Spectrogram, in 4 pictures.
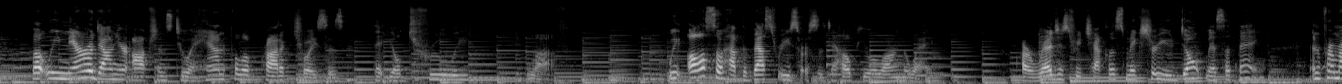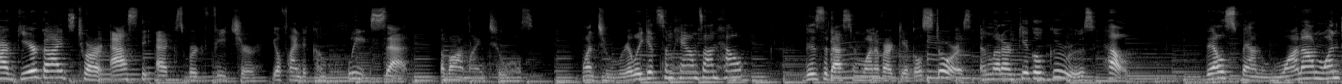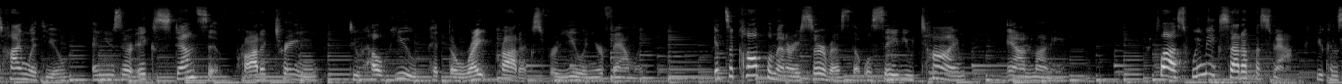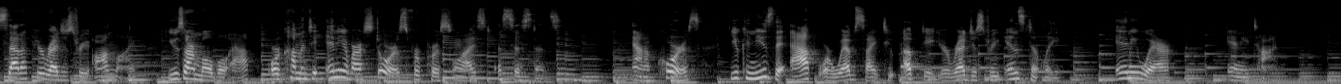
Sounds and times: Music: 0.0s - 53.6s
Speech: 0.4s - 5.6s, 6.7s - 9.4s, 10.2s - 20.9s, 21.5s - 24.7s, 25.5s - 33.3s, 34.0s - 37.5s, 38.4s - 45.8s, 46.6s - 52.0s, 52.6s - 53.1s.

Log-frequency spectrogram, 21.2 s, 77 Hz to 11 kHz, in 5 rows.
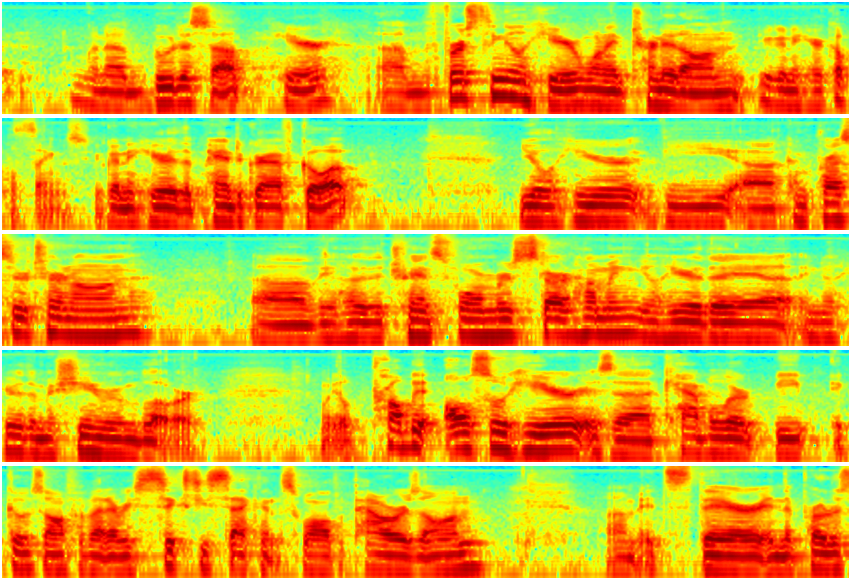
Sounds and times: Speech: 0.0s - 6.1s, 6.8s - 21.1s.

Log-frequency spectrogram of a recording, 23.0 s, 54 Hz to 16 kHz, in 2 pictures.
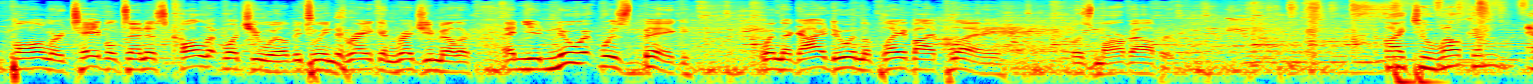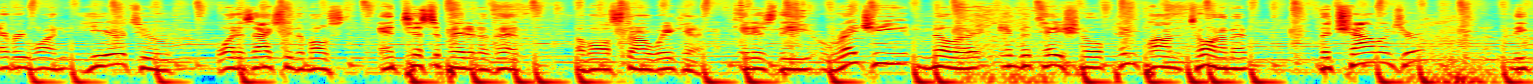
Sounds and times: Music: 4.4s - 23.0s.

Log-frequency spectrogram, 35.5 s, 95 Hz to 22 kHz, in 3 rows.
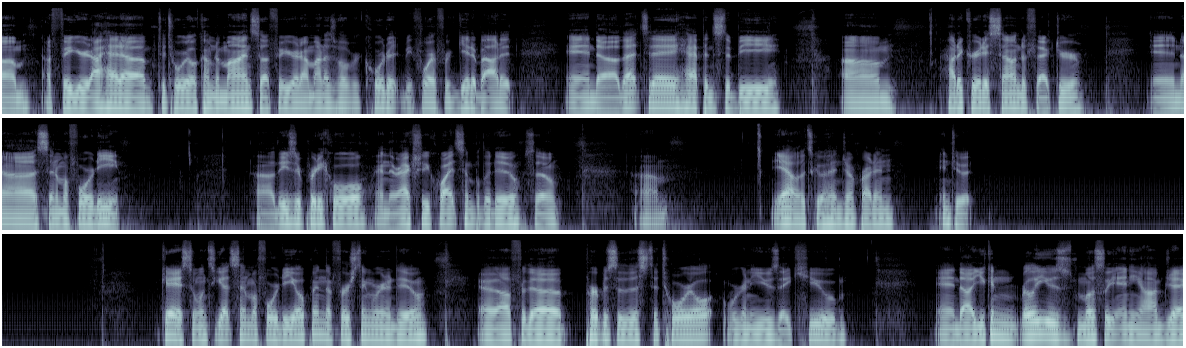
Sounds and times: Speech: 0.0s - 7.8s, 8.4s - 10.9s, 11.5s - 13.1s, 14.4s - 17.4s, 18.2s - 18.6s, 19.4s - 21.6s, 25.2s - 32.2s, 33.0s - 35.4s.

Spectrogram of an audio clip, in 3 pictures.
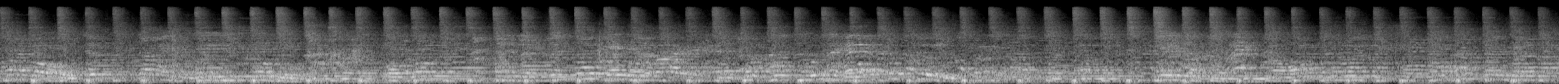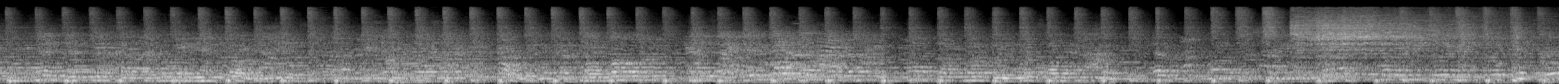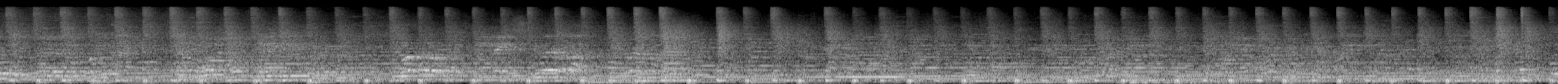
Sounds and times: Male singing: 0.0s - 38.2s, 46.1s - 46.7s
Music: 0.0s - 46.7s
Speech: 0.0s - 46.7s.

